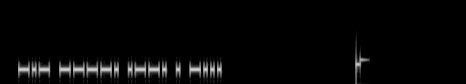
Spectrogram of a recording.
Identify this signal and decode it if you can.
Morse code, heard as a keyed tone, about 36 wpm, 700 Hz. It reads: K9PEB
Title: USA Call Signs - 5 Characters - 3x Character Spacing - 35wpm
